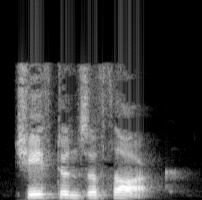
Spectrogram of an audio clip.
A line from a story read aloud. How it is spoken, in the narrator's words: I cried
